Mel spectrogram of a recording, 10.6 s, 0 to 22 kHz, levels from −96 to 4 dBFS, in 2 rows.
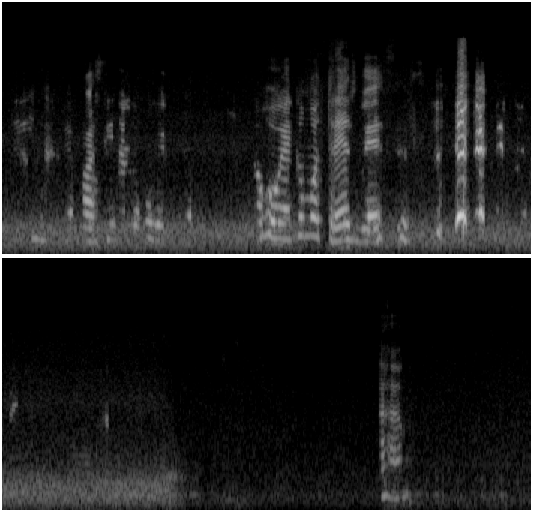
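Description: From 0.0 to 1.13 s, 1.66 to 2.94 s and 3.85 to 7.11 s, the other side's voice leaks through faintly, around 25 dB below the talker. It is likely residual loudspeaker echo, visible as weak, separate harmonic traces on the spectrogram. Overlapping this, speech is suppressed in double talk from 0.11 to 1.93 s, 2.5 to 2.98 s and 3.5 to 5.26 s. The talker's level dips by roughly 10 to 15 dB, likely because the echo canceller turned down both voices, showing as hollowed waveform envelopes.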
